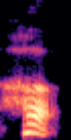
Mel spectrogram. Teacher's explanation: It is kanthavya, kanthya, from the back of the throat.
